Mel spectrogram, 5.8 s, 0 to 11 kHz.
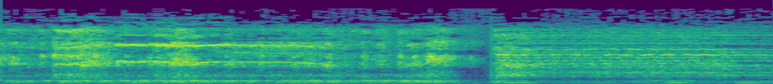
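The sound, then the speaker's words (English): A hen squawks and clucks loudly and frantically in a nearly continuous burst that pauses briefly before the agitated cackling resumes; a little red hen making noise after waking and seeing a fox. “But just then, the little red hen woke up and saw the fox and began to make enough noise for 100 hens.”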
